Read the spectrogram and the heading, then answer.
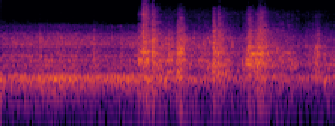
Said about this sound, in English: Okay. I'm going to fill the lock. Here goes the outer door.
